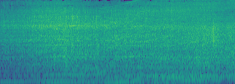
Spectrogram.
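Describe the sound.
Car engine and road noise from a vehicle on a long drive, a loud, steady rumbling hum with low engine tones that holds at an even level throughout, no voices.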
